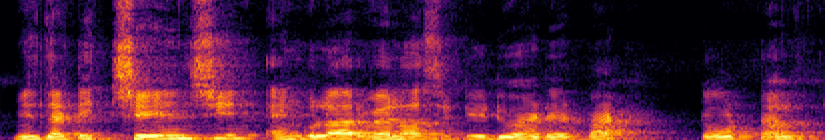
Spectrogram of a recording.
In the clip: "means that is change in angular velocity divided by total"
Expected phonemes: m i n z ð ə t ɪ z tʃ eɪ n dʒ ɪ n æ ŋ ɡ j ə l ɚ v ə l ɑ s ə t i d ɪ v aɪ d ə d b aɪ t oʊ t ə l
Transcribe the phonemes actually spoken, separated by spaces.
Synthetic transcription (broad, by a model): m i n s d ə t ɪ tʃ eɪ n dʒ ɪ n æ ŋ ɡ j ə l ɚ v ə l ɑ s ə t i d ɪ v aɪ d ə d b aɪ t oʊ t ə l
